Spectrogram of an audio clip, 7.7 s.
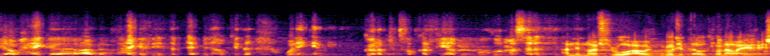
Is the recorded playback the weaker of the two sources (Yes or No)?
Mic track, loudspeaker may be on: Yes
